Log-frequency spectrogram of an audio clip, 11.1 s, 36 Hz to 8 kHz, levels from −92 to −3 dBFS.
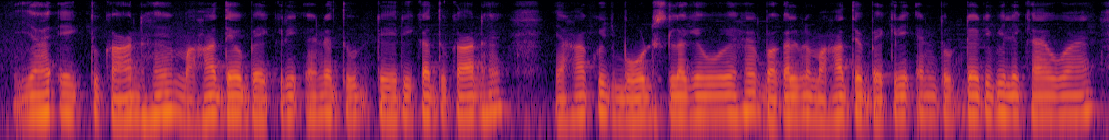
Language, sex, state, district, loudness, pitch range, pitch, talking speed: Hindi, male, Chhattisgarh, Raigarh, -39 LUFS, 95-100 Hz, 100 Hz, 155 wpm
